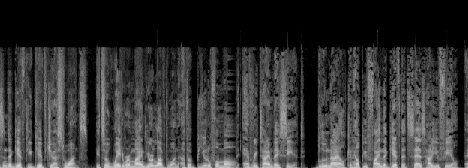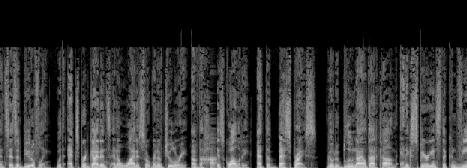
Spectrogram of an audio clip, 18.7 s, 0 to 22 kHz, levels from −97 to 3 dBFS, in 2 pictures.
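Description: Lost LE Audio frames at 4.54 s (about 165 ms) and 13.57 s (about 130 ms) in this speech clip: the LC3 decoder repeats the last spectrum with scrambled signs, smearing tones into noise. The gap lengths fit 7.5 ms LC3 frames. The light lossy compression is faint beside these dropouts.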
